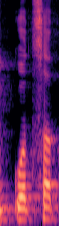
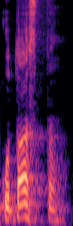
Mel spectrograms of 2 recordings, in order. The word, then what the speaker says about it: कुतस्त: उच्चारण करन लग्या ਇਹਨੂੰ ਕਈ ਕੁਤਸਤ ਹੀ ਪੜ੍ਹ ਜਾਂਦੇ ਨੇ। ਕੁਤਸਤ ਪਾਠ ਜਿਵੇਂ ਹੋਇਆ, ਕੁਤਸਤ कहूँ देव धर्म कहूँ साधना के हर्म। कहूँ कुतस्त कुकर्म कहूँ धर्म के प्रकार हो। कुतस्त वाला भी थोड़ा अगेतर ला के कक्का ते कुकर्म वाला भी कक्के दो जरा अगेतर ला के फिर पाठ शुद्ध बनेगा उच्चारण ਇਹਦਾ।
